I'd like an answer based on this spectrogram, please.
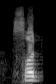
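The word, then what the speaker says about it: ص: Jadi yang pertama, sod itu sebenarnya pelafalannya hampir sama dengan huruf poin pertama, yaitu huruf sin.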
